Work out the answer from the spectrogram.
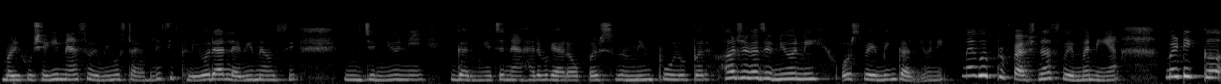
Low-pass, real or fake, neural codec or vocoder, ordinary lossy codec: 7.2 kHz; real; none; MP3, 32 kbps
